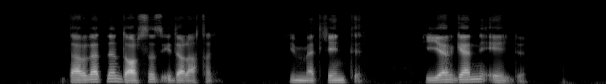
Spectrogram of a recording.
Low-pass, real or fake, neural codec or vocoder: 10.8 kHz; fake; codec, 24 kHz, 0.9 kbps, WavTokenizer, large speech release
